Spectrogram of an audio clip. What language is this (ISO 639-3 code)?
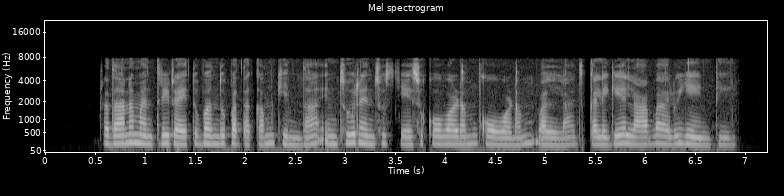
tel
